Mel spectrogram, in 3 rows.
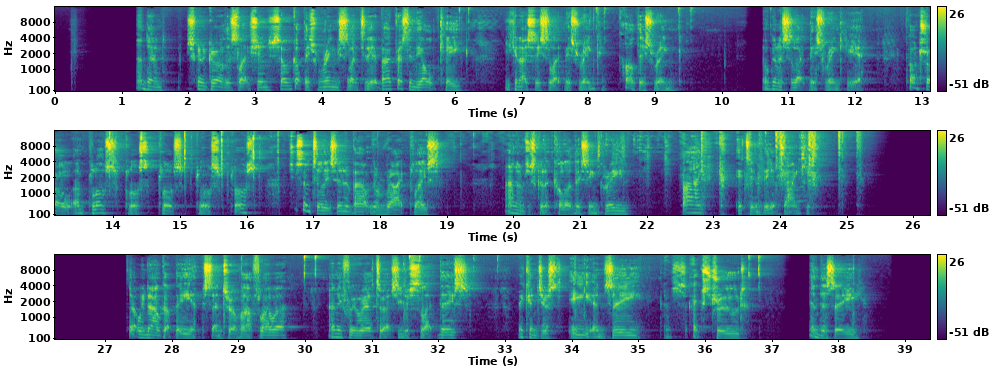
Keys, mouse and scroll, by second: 4.8 click, 6.1 alt+click, 8.3 alt+click, 18.6 middle click, 20.0 middle click, 21.7-23.9 scroll up 8, 23.9 click, 24.7-25.7 drag, 25.7 Tab, 29.0 middle click, 29.1 Tab, 30.1-31.4 drag, 31.6 alt+click, 32.8-36.7 middle drag, 34.0-34.6 typing, 36.7 click, 37.4-39.3 middle drag.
